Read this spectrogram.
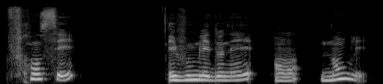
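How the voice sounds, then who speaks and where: A woman's voice: mid-range voice, slow, warm tone, no room sound, clean studio sound. A woman hosting a quiz segment in a casual panel show, upbeat and leading the game. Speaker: host.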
